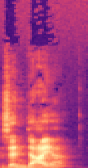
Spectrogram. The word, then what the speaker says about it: Zendaya: But, am I saying this right? Zendaya as MJ? – Yeah.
